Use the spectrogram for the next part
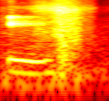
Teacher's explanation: ए के उच्चारण में कंठ और तालु की सहायता ली जाती है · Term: कंठ तालु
